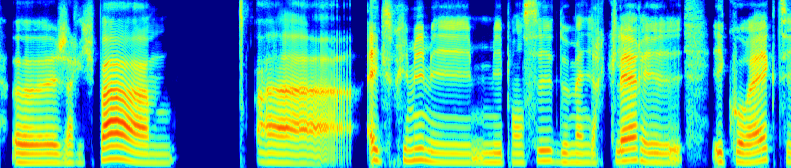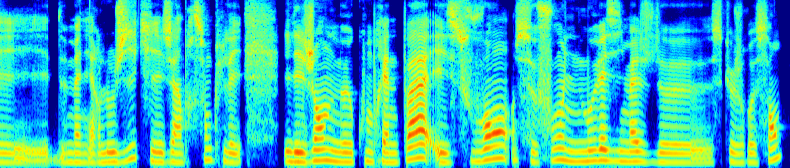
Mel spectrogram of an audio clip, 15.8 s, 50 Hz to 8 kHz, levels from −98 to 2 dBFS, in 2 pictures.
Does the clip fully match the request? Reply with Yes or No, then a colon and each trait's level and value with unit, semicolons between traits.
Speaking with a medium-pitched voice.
Yes: medium, 165 Hz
